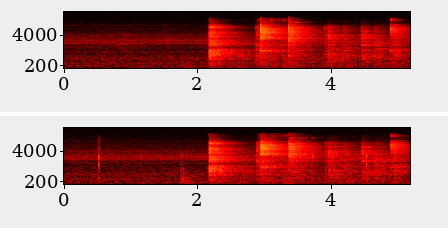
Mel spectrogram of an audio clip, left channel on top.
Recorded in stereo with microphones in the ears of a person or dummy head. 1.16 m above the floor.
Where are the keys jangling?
5° left (ahead or behind), 0.6 m; by 5.0 s 85° left, 1.8 m.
